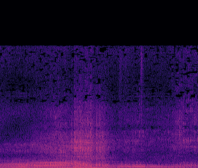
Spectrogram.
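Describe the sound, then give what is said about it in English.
Motorcycles running outside a home, heard as a steady, low engine drone with a rough, revving quality that shifts in pitch partway through. “I'm at home, so you guys are gonna hear motorcycles and stuff outside, I apologize.”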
